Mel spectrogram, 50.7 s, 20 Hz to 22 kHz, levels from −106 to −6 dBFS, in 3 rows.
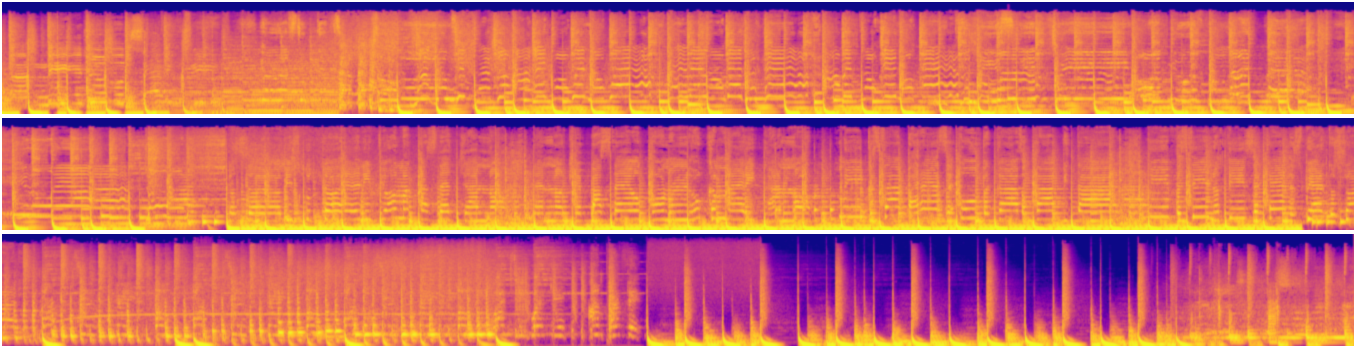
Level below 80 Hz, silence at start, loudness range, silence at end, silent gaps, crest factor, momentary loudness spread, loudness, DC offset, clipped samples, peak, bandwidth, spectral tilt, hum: -12 dBFS; 0 s; 4 LU; 0 s; none; 10 dB; 5 LU; -11 LUFS; under 0.1%; under 0.1%; 0 dBFS; 17 kHz; -4.5 dB/octave; none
